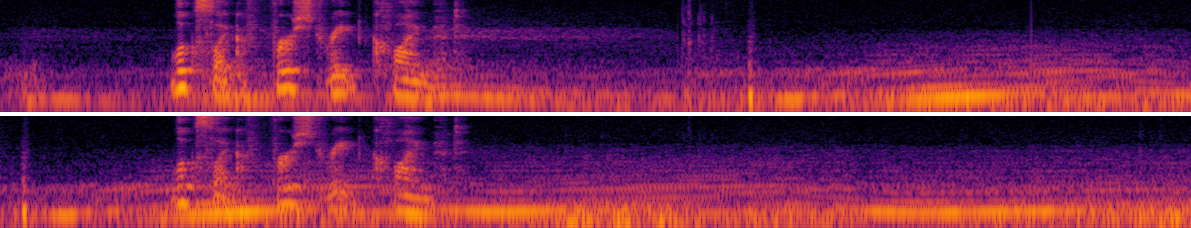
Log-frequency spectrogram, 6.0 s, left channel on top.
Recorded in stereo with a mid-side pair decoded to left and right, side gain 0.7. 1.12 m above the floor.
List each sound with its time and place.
0.8 s a woman speaking: 20° left, 1.6 m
